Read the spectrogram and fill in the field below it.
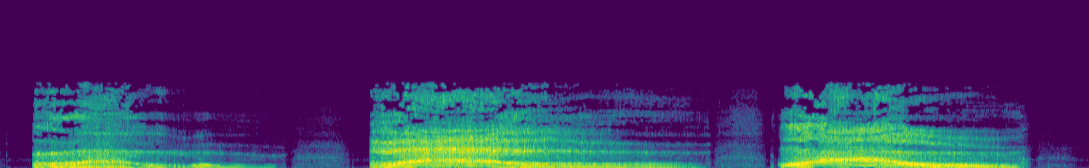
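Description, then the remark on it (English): A person imitates a lion's growl with three long, loud, rough roars, each rising and falling in pitch and separated by short pauses, with no other voices around. “Sounds like there's a lion.”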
